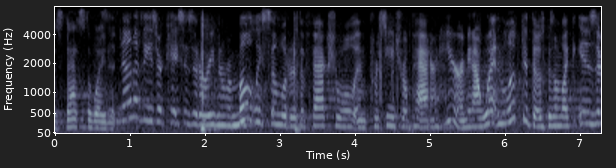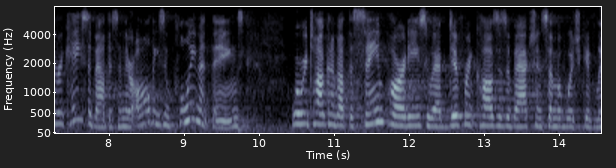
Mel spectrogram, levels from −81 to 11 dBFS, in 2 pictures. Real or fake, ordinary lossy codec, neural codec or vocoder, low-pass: real; Opus, 16 kbps; none; 7.2 kHz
